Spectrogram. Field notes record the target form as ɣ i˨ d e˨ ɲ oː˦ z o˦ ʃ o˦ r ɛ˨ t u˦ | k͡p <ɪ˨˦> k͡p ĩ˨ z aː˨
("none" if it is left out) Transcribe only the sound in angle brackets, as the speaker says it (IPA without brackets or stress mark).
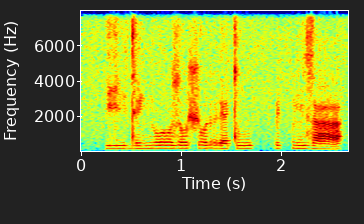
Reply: ɪ˨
